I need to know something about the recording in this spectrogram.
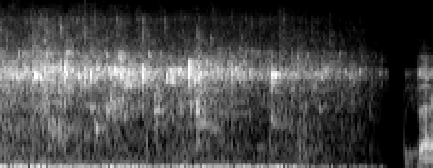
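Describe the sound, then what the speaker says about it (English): Tap water runs steadily into a pot being filled for poaching rabbit, a close, continuous splashing rush that cuts off near the end before a brief knock. "I'm going to fill it up with water."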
